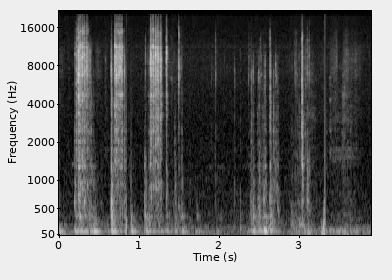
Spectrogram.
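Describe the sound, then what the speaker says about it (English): Ratcheting clicks from a hand tool tightening bolts on the rear subwoofer cover of a 2004 Toyota Avalon, several short close bursts separated by brief pauses. "just get all these bolts tightened down"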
